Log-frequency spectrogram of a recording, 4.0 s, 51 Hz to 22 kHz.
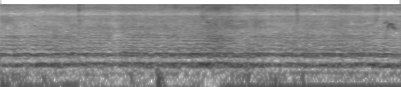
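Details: Worker honey bees at a feral colony in nonstop traffic, a steady low hum with bands near 250 and 500 cycles, occasional louder passes of individual bees swelling briefly over the drone.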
